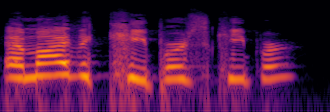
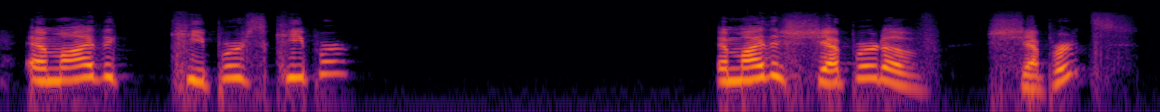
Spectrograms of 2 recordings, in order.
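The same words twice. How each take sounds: First: Much higher and louder sneer, rising; cynical sarcasm. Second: High, loud, sneering mock question; mock God with cynical pride; sarcastic mockery. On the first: Acted. Cain sneering at God, high and loud. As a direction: throw it out with puffed-up pride. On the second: Cain mocking God with sarcasm, loud and high. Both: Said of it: "cynicism and sarcasm in his voice".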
